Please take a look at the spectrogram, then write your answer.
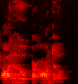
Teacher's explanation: Spaniards frequently drop the D at the end of the word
